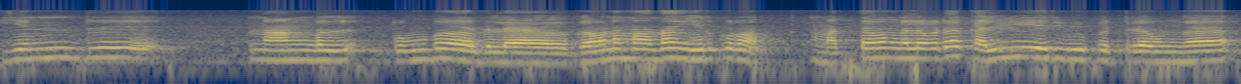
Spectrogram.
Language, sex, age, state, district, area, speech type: Tamil, female, 60+, Tamil Nadu, Nagapattinam, rural, spontaneous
